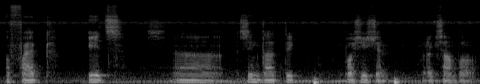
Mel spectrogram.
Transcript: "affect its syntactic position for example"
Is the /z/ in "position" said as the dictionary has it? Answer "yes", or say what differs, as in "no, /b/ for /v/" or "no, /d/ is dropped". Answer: no, /s/ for /z/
